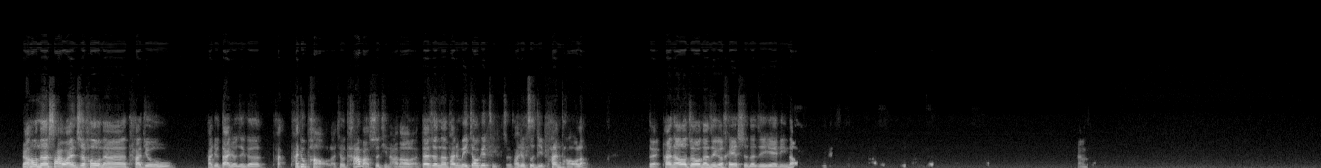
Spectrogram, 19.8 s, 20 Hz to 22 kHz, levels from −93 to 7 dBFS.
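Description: At 11.92 s the speech is suppressed in double talk. For about a fifth of a second the talker drops by roughly 35 dB. The echo canceller likely mistook overlapping speech for echo and turned it down. At 12.33 s the other side's voice leaks through as a brief scrap, roughly 25 dB below the speech, likely echo the canceller missed. From 12.36 to 14.86 s the talker is suppressed again, dipping by around 40 dB for about two seconds, likely double talk once more. At 16.32 s a faint scrap of the other side leaks through, roughly 35 dB down, likely residual echo.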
